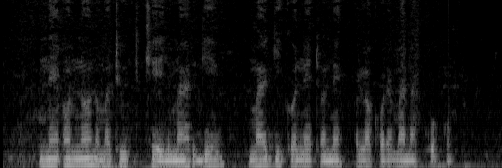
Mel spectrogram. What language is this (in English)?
Luo (Kenya and Tanzania)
